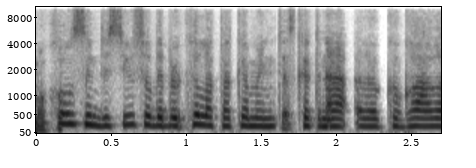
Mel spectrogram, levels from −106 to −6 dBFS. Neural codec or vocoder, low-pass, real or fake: codec, 16 kHz in and 24 kHz out, 0.4 kbps, LongCat-Audio-Codec, fine tuned four codebook decoder; 9.9 kHz; fake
